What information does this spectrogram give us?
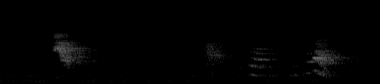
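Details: Morning self-talk from a female Eclectus parrot on waking: four distinct, clearer voiced syllables, one early and a quick cluster of three later, bright and slightly nasal, in a quiet room with a faint steady hum.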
